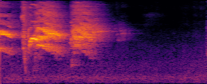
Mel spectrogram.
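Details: Indian ringneck parrot, also called an alexandrine parrot in the description, talking in Urdu/Hindi: two loud harsh squawky bursts with strained speech-like tones, then a pause and a short clipped sound at the end.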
